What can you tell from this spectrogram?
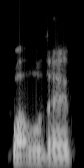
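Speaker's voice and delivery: normal talking voice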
